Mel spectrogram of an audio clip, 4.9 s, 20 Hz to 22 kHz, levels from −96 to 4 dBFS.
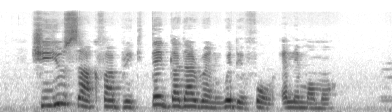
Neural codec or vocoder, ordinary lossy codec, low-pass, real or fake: none; AAC, 64 kbps; 14.4 kHz; real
